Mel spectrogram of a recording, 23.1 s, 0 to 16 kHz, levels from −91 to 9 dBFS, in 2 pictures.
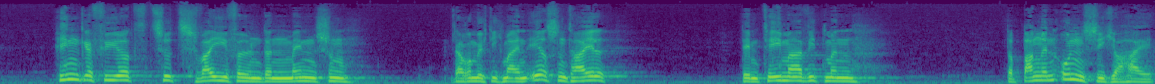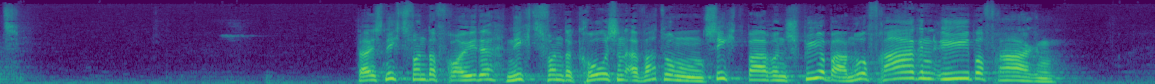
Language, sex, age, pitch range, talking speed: English, male, 60-79, 135-195 Hz, 90 wpm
